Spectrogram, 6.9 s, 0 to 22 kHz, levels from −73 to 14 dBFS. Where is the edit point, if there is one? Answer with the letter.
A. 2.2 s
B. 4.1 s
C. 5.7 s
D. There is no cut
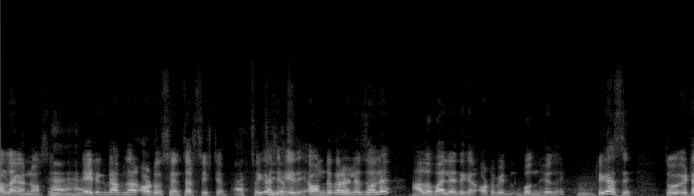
D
